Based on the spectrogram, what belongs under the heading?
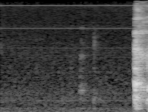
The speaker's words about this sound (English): Oh dear, maybe she can hear you coughing.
